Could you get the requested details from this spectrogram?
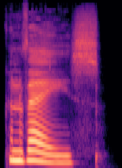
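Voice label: "conveys", British English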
